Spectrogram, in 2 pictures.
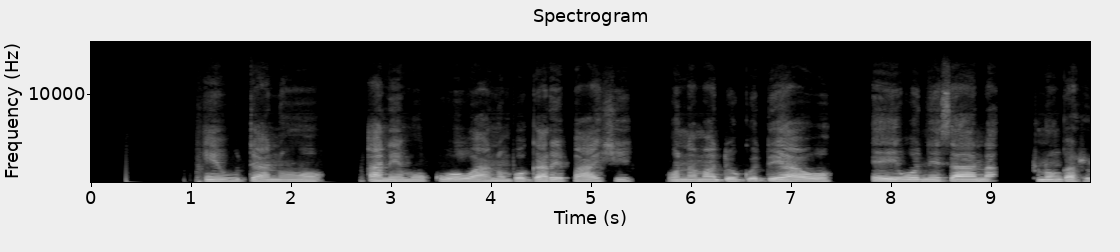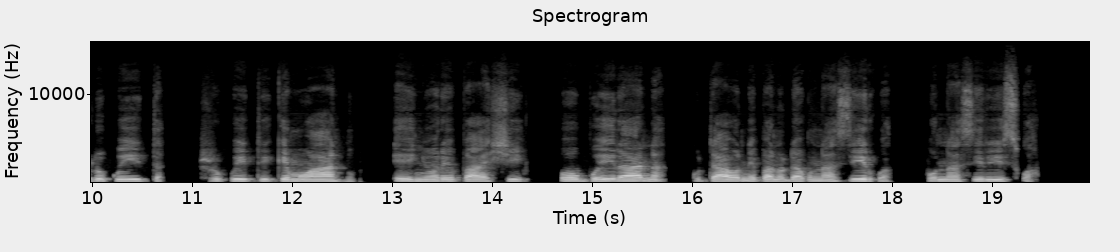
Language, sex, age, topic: Ndau, male, 36-49, education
